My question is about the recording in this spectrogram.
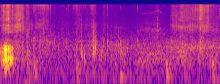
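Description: Near silence with faint rustling and light scuffs of potting compost being pressed in by gloved hands around a plant in a pot.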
